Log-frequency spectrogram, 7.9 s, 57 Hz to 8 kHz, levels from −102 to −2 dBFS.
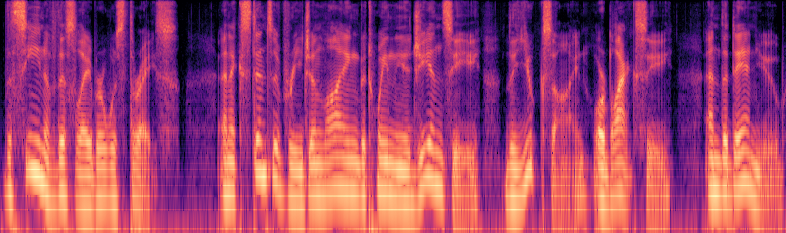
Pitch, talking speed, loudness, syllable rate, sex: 125 Hz, 175 wpm, -19 LUFS, 5.6 syllables/s, male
